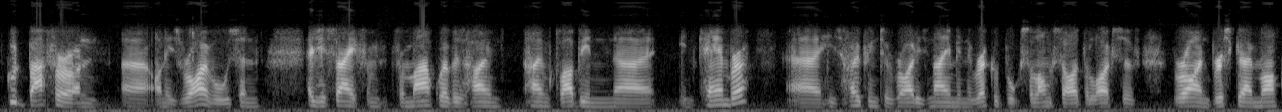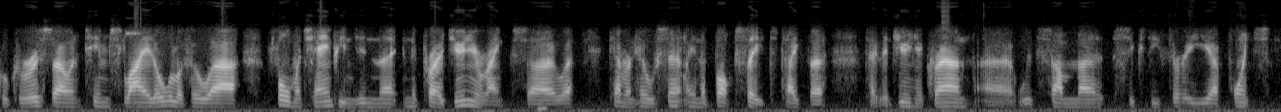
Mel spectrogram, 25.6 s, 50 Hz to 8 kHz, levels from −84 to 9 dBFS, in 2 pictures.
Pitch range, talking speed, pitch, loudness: 100-110 Hz, 185 wpm, 105 Hz, -21 LUFS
